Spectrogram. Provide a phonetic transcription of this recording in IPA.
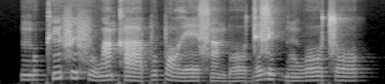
ŋu˨kʰĩ˦fi˦ fu˨wã˦kʰaː˨ pu˦pɔ˨ɣeː˨ sã˨ɡ͡boː˨ dɪ˦zi˨ ɡ͡bũ˨woː˦ t͡soː˦

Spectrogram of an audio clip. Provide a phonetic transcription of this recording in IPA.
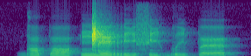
ɡɔ˦˨pɔ˦ | ŋ͡ǁɛ˦ri˦si˦˨ɡʷi˨˦ pœ˨˦

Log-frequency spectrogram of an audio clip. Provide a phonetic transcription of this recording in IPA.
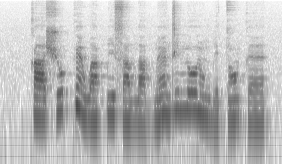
ka˨ʃo˨˦kɛ̃˦˨ wa˨k͡pi˧sa˨na˨ ɡ͡bɛ̃˨˦di˦ no˦ɾũ˧ɡ͡be˨ tɔ̃˨˦kɛ˧

